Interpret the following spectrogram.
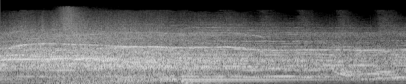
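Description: Live pop-rock band playing, with the crowd cheering and screaming over the music. A long high cry rises at the start and slowly falls away over the next couple of seconds.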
